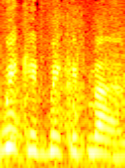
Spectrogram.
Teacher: that's a british e with a scottish ick so rather than wicked it's wicked when you're doing a hybrid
